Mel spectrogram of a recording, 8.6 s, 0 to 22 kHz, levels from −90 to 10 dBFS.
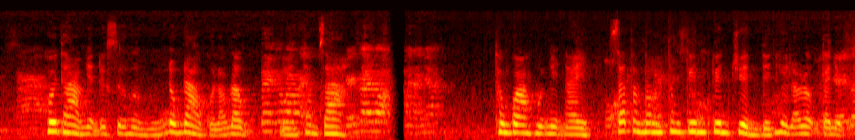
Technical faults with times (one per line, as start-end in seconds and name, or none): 3.89-4.06 call audio freeze
4.12-4.15 short concealed packet loss
4.39-8.56 call bitrate drop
